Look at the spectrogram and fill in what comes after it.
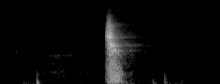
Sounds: Sneeze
